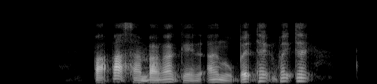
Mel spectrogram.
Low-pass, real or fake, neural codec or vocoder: 7.2 kHz; fake; codec, 16 kHz in and 24 kHz out, 0.9 kbps, LongCat-Audio-Codec, four codebook decoder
